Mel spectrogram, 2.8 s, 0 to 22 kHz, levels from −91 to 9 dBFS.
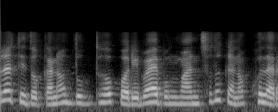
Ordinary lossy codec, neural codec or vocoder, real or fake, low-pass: none; codec, 16 kHz, about 1 kbps, DyCAST, with the encoder's durations; fake; none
